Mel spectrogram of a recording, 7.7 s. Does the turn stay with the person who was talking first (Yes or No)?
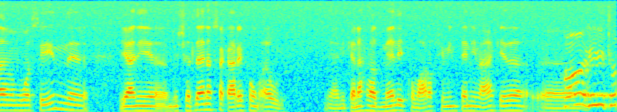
No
